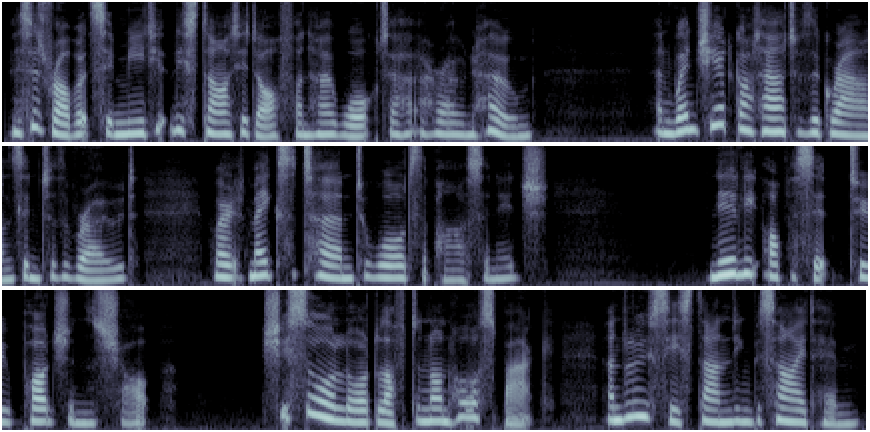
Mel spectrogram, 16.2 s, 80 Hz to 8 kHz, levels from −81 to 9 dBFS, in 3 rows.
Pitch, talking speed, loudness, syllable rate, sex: 210 Hz, 175 wpm, -20 LUFS, 5.6 syllables/s, female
